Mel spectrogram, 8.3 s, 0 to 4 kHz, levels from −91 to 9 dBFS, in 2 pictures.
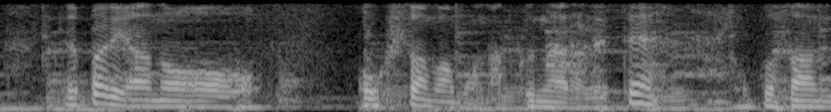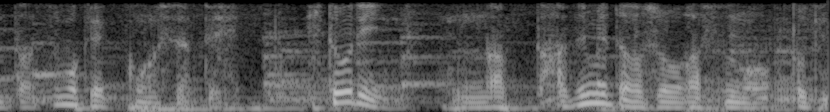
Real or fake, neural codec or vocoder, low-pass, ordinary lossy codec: fake; vocoder, 22.05 kHz, 80 mel bands, WaveNeXt; 3.6 kHz; none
